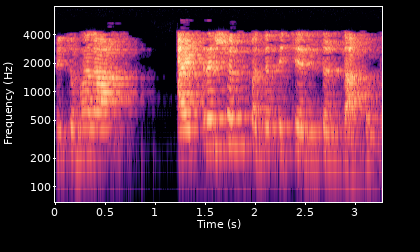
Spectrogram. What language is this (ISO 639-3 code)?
mar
